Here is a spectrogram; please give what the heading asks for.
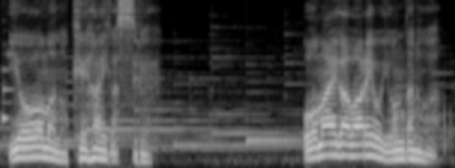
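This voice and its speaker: A man plays an aloof immortal guardian from a video game. His mid-pitched voice is stern and grave, clipped and archaic in phrasing, with music clearly behind it. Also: animated, moderate pace, a little mellow, lightly acted. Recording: background music under the voice.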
